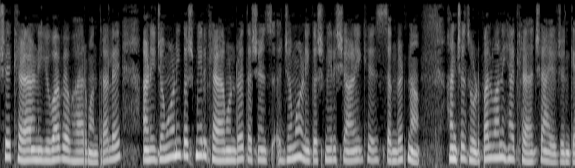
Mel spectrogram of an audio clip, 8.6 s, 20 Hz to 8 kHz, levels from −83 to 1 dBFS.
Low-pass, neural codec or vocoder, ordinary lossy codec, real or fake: 7.2 kHz; none; none; real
